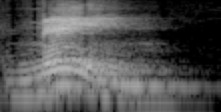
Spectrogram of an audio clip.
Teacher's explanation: E termina com os lábios encostados, que é o som do M no inglês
